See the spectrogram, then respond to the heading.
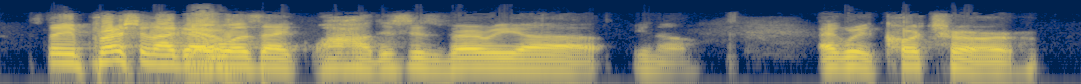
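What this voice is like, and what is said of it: Slight foreign accent. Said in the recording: “I was pretty fobby back then ... I think I still have the little, you know, that Fabi accent”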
